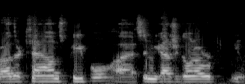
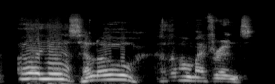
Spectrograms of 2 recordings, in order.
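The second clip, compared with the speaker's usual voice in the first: warm, welcoming voice, pitched up a touch; 6 semitones higher than usual. Voicing Father Lucian greeting the arriving party: voicing Father Lucian. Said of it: "Father, uh, Lucian is, uh, there".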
